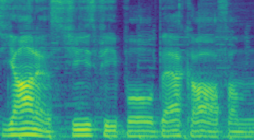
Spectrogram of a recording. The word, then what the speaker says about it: Giannis: I know it's Giannis.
